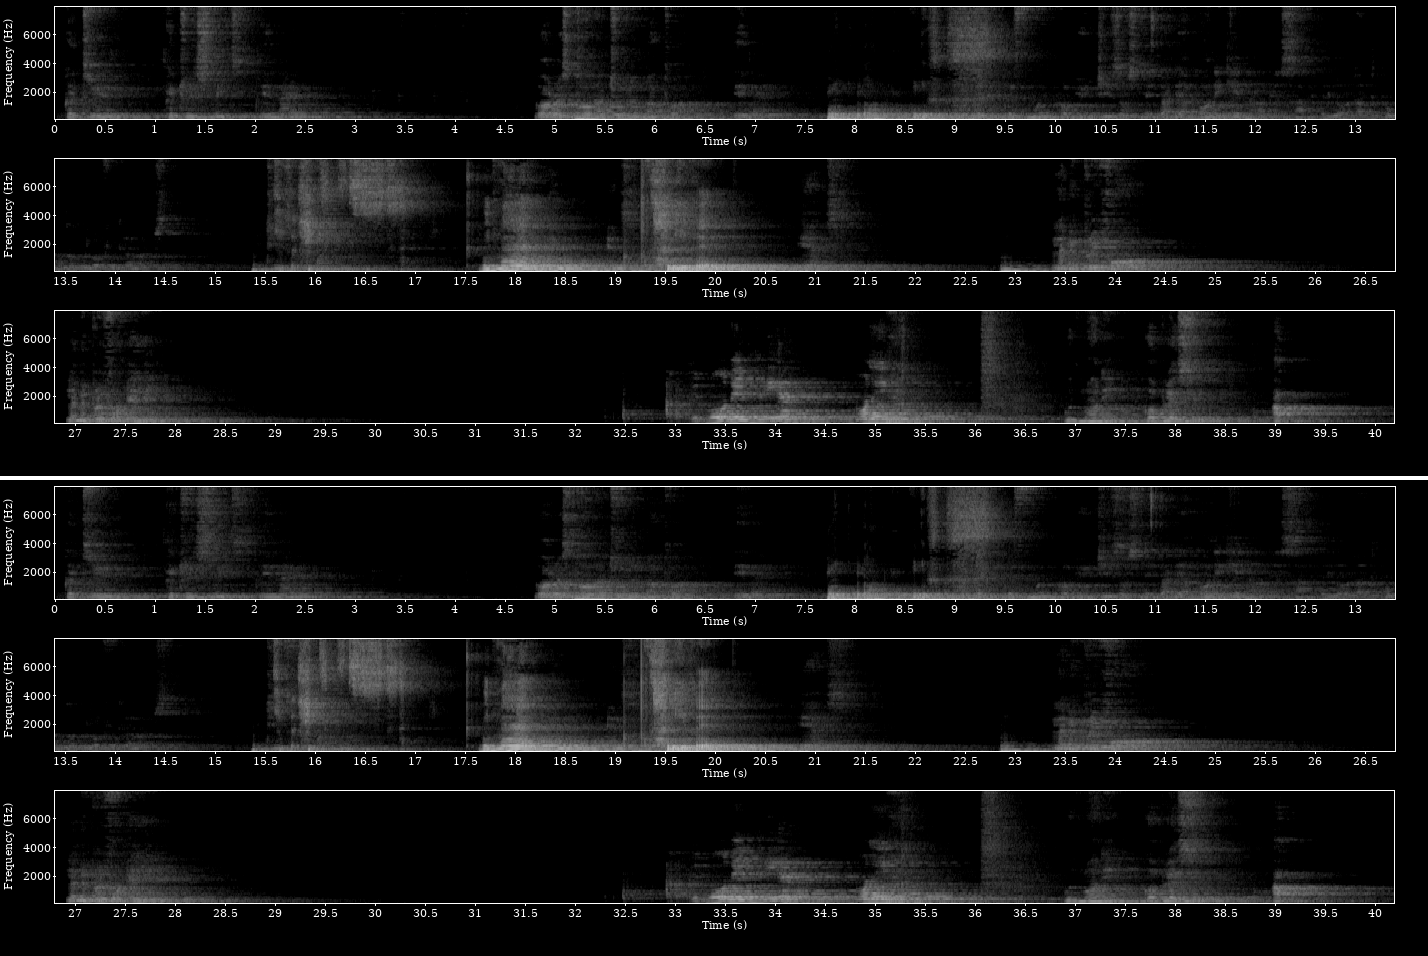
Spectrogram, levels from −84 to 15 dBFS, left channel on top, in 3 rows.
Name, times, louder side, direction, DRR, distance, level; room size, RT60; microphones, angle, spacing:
voice 1, 0.1-0.7 1.1-2.5 4.8-6.4 6.8-7.2 9.0-14.5 15.4-16.4 18.1-18.4 18.9-19.3 20.8-21.3 23.4-24.4 26.9-27.9 33.1-33.2 35.1-35.3 36.0-36.5 36.9-38.3 39.0-39.1, left 1 dB, 5° left, -7 dB, 0.9 m, -43 dB
voice 2, 7.7-8.3 8.6-9.3 15.6-16.8 17.6-18.3 19.3-20.0 22.8-23.0, right 1 dB, 35° right, 1 dB, 1.0 m, -25 dB
voice 3, 33.0-34.2 34.8-35.2, left 1 dB, 35° left, 0 dB, 1.5 m, -30 dB
17.0 x 7.8 x 4.0 m, 2.6 s
head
